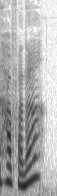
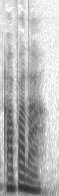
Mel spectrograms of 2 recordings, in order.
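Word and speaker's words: Habana: 어, 영어식 발음은 하바나, 원래 발음은 아바나.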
